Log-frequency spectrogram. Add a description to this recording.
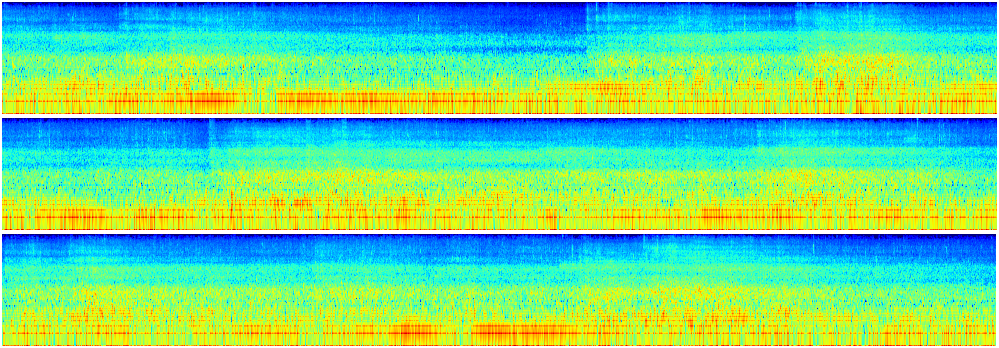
Quiet recording of the sea during the beginning of the low tide, in the hoopoe district of Knokke called Het Zoute.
